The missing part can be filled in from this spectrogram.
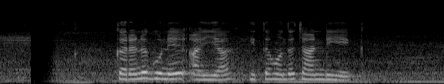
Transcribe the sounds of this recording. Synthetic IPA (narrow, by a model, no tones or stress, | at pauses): kəɾəɳəɡuneʔajːahit̪əɦõnd̪ət͡ɕaɳɖiek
